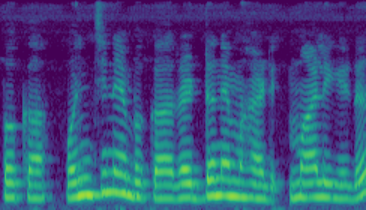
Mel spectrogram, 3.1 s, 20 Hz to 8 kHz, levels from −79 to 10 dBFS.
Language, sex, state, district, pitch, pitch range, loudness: Tulu, female, Karnataka, Dakshina Kannada, 205 Hz, 195-230 Hz, -13 LUFS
